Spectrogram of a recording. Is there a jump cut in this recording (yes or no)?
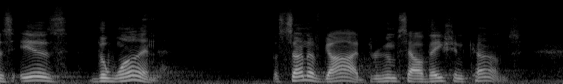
no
